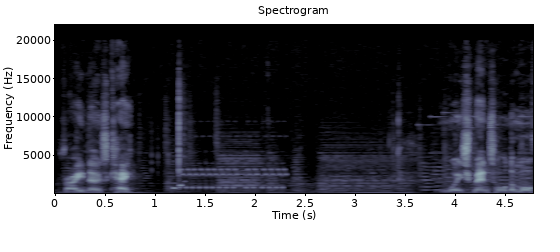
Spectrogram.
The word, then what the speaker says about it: Ryunosuke: I need to remind myself, his name is pronounced Ryunosuke.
